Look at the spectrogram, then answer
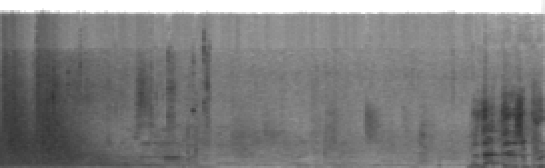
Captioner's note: gun fires rapidly; patrons murmur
